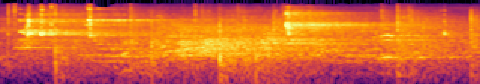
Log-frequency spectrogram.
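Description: Futsal players' shoes squeaking on a wooden sports-hall floor many times, short high squeaks, with the thuds of the ball being kicked and players shouting to each other.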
